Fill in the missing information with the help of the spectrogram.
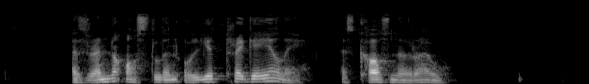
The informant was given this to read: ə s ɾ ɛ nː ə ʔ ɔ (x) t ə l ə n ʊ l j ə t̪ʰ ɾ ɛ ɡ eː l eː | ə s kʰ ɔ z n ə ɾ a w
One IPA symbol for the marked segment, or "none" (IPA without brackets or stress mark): s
